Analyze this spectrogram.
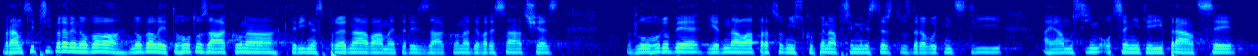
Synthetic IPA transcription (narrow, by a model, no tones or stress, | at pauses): vɾaːmt͡sɪpr̝̥iːpɾavɪovno̞vɛlɪt̪o̞ɦo̞t̪o̞zaːko̞nakt̪ɛɾiːdnɛspɾo̞jɛdnaːvaːmɛt̪ɛdɪzzaːko̞nadɛvadɛsaːt̪ʃɛst̪ | dlo̞wɦo̞do̞bjɛjɛdnalapɾat͡so̞vɲiːskupɪnapr̥ɪmɪnɪst̪ɛɾst̪vuzd̪ɾavo̞t̪ɲɪt͡st̪viː | ʔajaːmusiːmʔo̞̰t͡sɛɲɪt̪jɛjɪxpɾaːt͡sɪ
